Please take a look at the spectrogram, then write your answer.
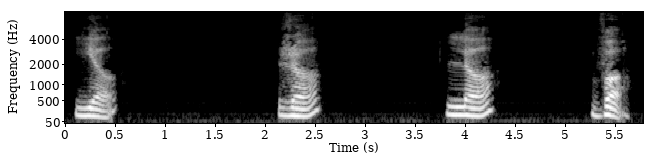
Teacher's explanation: इनका उच्चारण करते समय जीभ मुंह के किसी भाग को भी पूरी तरह स्पर्श नहीं करती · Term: अंतस्थ व्यंजन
